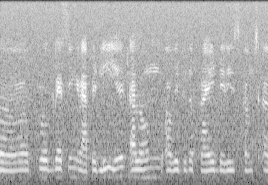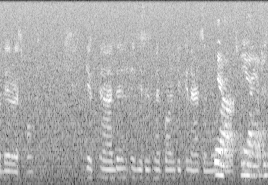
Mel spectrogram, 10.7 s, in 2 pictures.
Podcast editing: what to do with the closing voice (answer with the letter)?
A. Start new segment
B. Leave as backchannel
A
